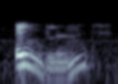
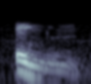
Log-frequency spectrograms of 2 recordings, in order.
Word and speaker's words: England: sustantivo fuerte en england otra vez tenemos una palabra de dos sílabas toda la fuerza de voz en eng eng cuando ya vamos a decir Land no hay aire entonces decimos sh Land england england the Bank of england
